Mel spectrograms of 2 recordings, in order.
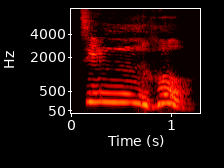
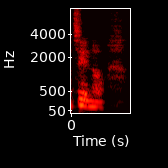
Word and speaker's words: চিহ্ন: আমরা দেখতে পাচ্ছি যে ন আমরা আগে পড়ি হ আমরা পরে পড়ি তাইলে এখানে হ এবং ন এর মধ্যে কোনটা কোনটার উচ্চারণ আগে হবে নয় উচ্চারণ আগে হবে তাহলে কি লিখতে হবে আমাদের এটার উচ্চারণ লিখতে হবে চিহ্ন চিহ্ন এটার উচ্চারণ আমরা লিখব চিহ্ন এরপরে বয় সে জফল আছে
